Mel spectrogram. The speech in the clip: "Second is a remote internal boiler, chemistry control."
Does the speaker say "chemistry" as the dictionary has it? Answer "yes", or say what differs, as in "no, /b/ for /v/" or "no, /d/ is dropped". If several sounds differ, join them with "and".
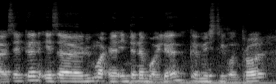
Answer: no, /ɹ/ is dropped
